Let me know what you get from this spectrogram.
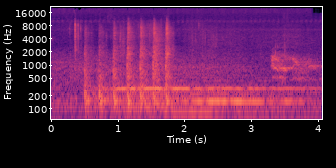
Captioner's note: knocking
